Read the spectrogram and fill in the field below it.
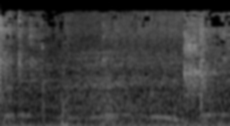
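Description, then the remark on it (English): Apple juice spills in soft, brief splashes and drips onto a bed, with a muffled wet patter over a steady background hum. “You're spilling the juice on the bed, princess.”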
